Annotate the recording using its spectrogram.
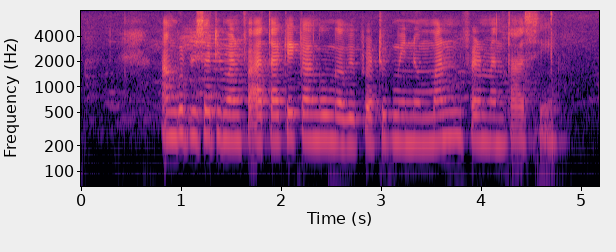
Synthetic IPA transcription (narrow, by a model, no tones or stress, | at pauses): ʔaŋɡʊr̚b̥isɔd̪̥i̤manfaʔat̪akekaŋɡoŋɡawepɾɔd̪̥ʊ̤k̚minumanfɛrmɛnt̪a̰sḭ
